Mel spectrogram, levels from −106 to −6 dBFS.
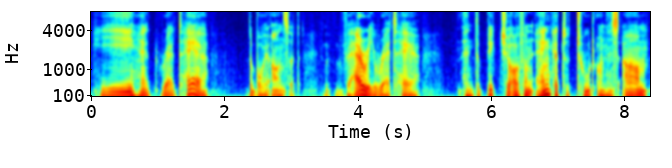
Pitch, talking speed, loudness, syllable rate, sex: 100 Hz, 135 wpm, -21 LUFS, 4.3 syllables/s, male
